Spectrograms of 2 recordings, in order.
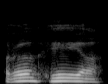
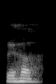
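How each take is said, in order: First: The word is pronounced as rahia. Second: The word is pronounced as riha. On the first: The speaker calls it right. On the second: The speaker calls it wrong.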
